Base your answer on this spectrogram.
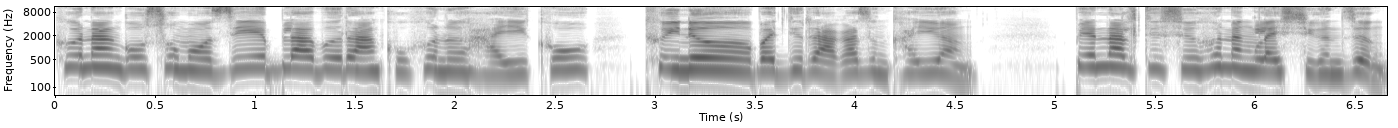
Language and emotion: Bodo, angry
